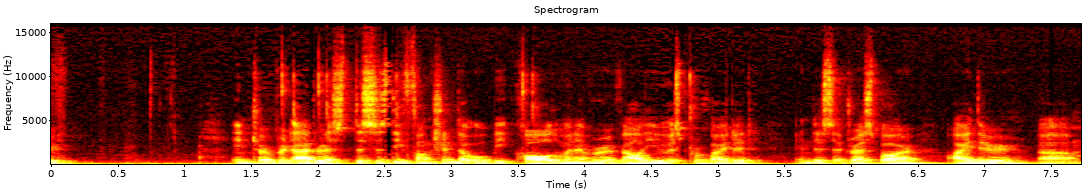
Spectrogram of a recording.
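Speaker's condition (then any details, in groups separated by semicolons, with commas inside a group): No condition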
